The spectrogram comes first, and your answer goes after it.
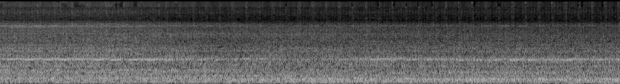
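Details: Mercedes W220 M112 E32 V6 at 372,900 km, after a knock from under the hood was fixed by replacing the alternator bearings and the water pump, which had play. Smooth, even idle with a faint steady belt hum and no knocking; knock gone.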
